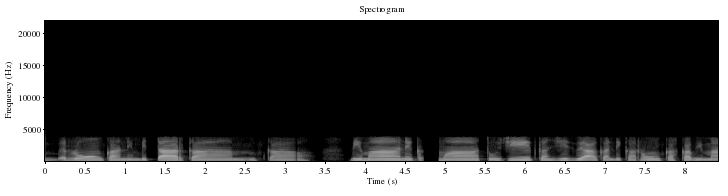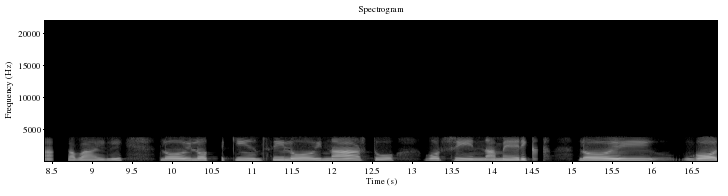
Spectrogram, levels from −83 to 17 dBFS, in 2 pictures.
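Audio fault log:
3.09–3.15 s, 4.68–4.92 s, 8.40–8.70 s, 10.53–10.62 s, 14.52–14.64 s, packet loss with pitch repetition: brief buzzy held tones, with the 240 ms and 270 ms gaps dying into silence, as the receiver loops the last pitch cycle over lost audio.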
